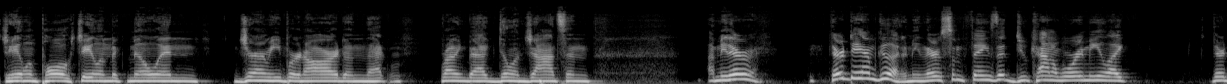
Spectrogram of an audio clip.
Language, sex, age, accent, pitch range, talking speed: English, male, 30-49, American, 145-195 Hz, 150 wpm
